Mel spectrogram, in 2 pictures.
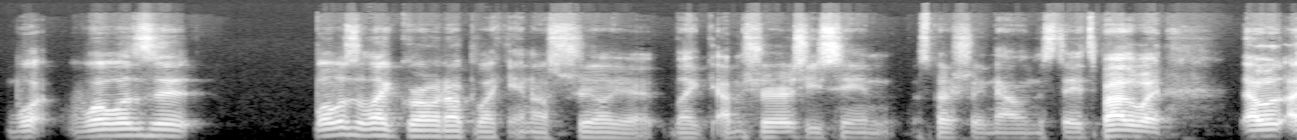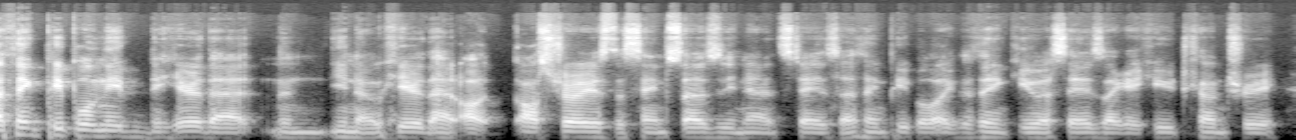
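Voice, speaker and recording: A man's voice: on the low side, fairly even intonation, fast talker. A young man hosting a podcast, talking eagerly and rambling with frequent fillers and restarts. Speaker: podcast host. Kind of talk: casual interview chat.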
